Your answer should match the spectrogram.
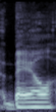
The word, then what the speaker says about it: Baal: up reading this story it's possible that you pronounced the the god baale Baal that is totally fine I think since he's not real he's probably not going to get offended so you can call him Baal if you want to to okay but we're going to pronounce his name Baal today either way Ahab marries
